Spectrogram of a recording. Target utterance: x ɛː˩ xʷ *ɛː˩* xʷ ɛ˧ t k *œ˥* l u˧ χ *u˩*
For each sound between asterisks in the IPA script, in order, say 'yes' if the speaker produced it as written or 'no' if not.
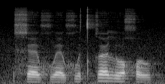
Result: yes, yes, yes

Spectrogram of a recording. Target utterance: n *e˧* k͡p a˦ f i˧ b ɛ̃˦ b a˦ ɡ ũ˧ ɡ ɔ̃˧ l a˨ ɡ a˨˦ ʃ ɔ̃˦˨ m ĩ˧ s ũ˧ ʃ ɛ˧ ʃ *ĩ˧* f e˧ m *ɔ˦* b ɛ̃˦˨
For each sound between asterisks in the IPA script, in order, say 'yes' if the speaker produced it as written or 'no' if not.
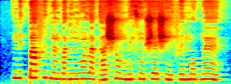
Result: no, no, yes

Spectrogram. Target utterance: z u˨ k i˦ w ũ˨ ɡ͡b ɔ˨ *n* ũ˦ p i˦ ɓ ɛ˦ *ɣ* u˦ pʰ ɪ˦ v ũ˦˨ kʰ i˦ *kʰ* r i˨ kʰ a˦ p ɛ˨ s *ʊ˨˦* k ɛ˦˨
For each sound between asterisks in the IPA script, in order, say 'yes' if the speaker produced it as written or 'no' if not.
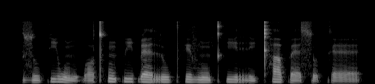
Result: no, no, no, no

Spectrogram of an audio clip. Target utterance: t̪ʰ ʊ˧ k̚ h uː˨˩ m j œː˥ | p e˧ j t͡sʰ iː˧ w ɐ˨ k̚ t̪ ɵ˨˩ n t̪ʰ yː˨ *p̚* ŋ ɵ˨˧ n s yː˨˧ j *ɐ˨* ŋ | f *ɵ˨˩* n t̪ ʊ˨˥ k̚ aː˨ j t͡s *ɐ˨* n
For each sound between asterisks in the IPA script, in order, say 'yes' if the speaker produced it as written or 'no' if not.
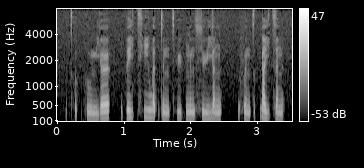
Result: yes, no, yes, yes

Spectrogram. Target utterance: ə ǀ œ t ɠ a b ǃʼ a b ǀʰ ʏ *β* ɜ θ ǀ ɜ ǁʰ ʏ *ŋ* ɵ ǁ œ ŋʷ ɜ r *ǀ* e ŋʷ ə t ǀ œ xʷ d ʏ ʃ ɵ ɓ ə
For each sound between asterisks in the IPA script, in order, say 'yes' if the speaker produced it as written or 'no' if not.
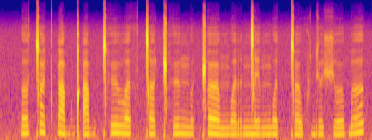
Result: yes, yes, no

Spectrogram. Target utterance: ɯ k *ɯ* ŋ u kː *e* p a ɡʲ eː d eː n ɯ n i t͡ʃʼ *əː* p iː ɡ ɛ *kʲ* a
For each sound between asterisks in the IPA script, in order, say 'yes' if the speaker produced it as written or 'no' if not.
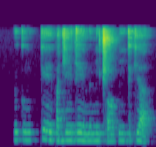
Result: no, no, no, yes

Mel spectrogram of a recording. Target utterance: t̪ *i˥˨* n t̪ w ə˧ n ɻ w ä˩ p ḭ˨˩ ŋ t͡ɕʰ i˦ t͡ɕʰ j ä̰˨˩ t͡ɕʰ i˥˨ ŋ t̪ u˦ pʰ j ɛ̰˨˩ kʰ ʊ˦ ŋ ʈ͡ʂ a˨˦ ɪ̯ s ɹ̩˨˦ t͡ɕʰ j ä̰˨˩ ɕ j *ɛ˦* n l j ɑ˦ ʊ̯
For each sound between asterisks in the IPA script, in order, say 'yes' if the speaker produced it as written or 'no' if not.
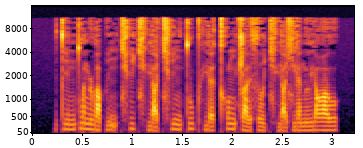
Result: no, yes

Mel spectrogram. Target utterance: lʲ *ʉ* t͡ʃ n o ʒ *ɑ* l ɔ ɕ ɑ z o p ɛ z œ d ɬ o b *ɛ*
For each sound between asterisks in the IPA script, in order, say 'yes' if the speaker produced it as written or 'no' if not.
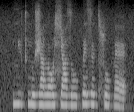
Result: yes, yes, no

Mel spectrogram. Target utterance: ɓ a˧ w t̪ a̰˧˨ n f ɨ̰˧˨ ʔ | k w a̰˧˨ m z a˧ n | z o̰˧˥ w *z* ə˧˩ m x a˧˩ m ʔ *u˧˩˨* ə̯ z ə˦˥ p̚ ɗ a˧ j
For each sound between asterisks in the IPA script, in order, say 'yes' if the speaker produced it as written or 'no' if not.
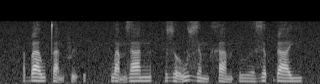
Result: yes, no

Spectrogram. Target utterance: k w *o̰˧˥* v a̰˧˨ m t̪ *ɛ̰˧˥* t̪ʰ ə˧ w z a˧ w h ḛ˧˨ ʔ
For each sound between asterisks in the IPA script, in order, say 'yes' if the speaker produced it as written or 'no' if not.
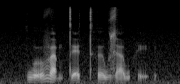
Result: yes, yes

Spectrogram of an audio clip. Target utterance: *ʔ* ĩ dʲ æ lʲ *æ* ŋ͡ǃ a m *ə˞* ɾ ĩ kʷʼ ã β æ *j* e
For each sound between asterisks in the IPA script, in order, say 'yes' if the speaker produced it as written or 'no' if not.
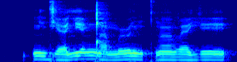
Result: yes, yes, yes, yes

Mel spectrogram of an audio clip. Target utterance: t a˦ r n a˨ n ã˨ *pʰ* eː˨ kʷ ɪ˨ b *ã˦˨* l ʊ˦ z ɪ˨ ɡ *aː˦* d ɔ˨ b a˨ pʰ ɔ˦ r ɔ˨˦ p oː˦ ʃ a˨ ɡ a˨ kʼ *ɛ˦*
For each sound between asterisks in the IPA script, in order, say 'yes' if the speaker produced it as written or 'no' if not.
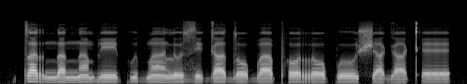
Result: no, yes, no, yes

